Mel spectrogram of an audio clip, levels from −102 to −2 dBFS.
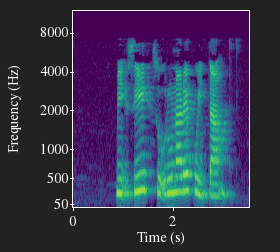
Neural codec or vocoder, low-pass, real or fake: none; 7.2 kHz; real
